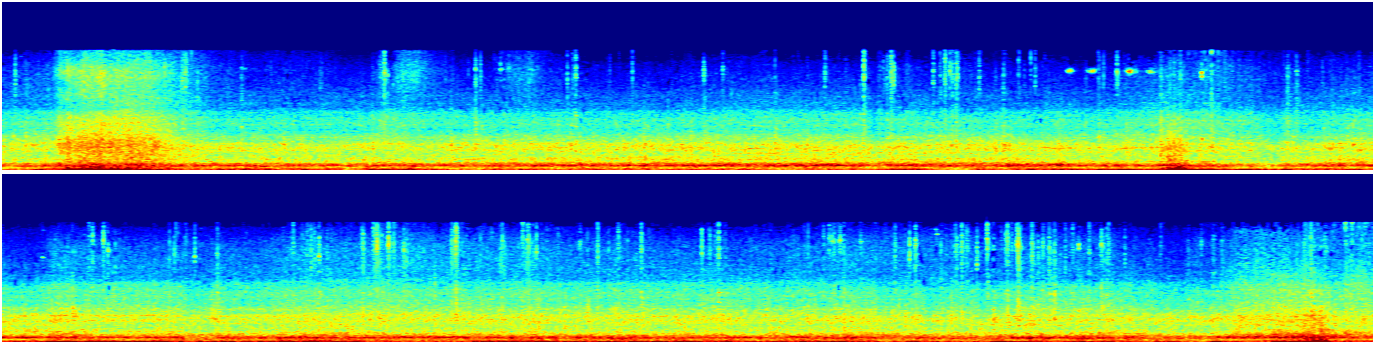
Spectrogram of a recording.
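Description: Tyres hiss and spray through mud and puddles.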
